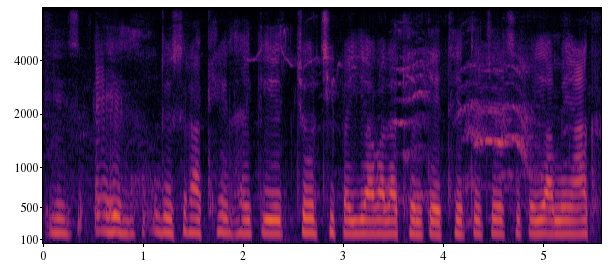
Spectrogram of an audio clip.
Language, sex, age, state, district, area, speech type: Hindi, female, 45-60, Uttar Pradesh, Chandauli, rural, spontaneous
